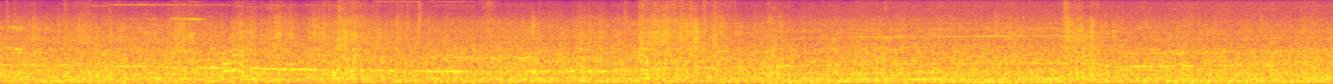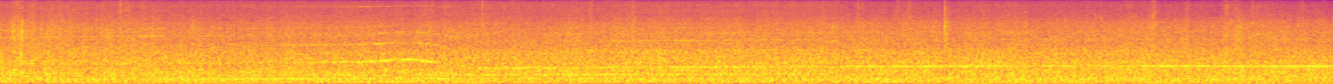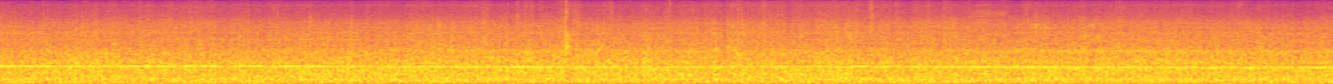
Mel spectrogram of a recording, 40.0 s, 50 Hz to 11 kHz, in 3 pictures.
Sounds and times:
Bus: 0.0 - 39.9.

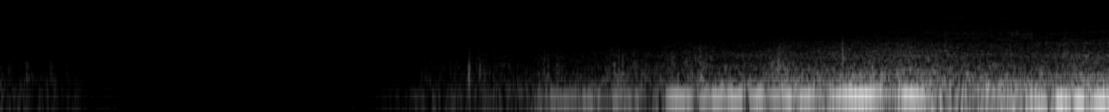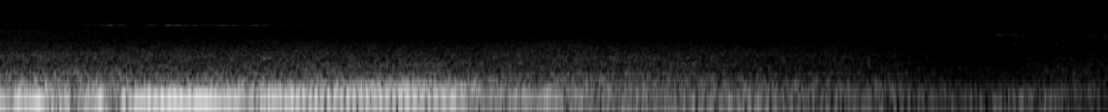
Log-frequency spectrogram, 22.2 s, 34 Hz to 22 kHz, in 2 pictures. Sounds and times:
Traffic noise, roadway noise: 3.6 - 22.1.

